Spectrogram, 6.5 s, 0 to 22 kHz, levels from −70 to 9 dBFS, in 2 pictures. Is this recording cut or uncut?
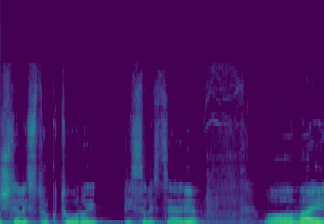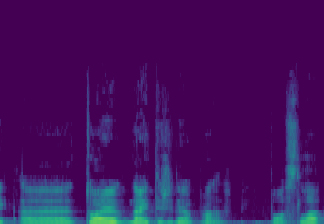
uncut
